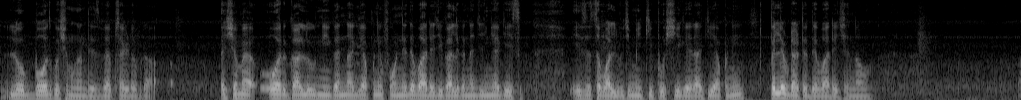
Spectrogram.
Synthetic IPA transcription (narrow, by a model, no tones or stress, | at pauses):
loːk̚bɔːt̪kʊʃʰməɡãːnd̪eːsʋɛːbsaːɪʈopɾa̰ː | əʃãːmɛ̃ːoːɾɡəlunĩːkəɾnaːɡiaːpneːpʰoːneːd̪eːbaːɾeːt͡ʃɡəlkəɾnaːd͡ʒɪjãːk̬ɪs | ɪssəʋaːlʋɪt͡ʃmĩːkiːpʊʃiːɡəːɾaːkɪaːpneːpɪleːpɖəːkʈəɾd̪eːbaːɾeːt͡ʃsnaːõː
